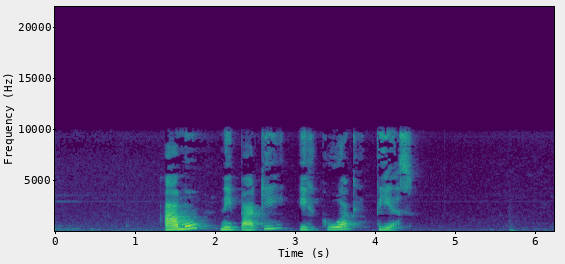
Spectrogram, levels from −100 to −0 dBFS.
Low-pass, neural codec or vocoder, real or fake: 9.9 kHz; none; real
